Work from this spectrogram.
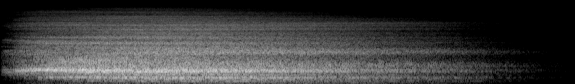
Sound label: Creepy Painting Attack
